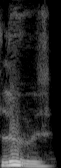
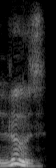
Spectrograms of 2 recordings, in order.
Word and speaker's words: loose: Este lose y este lose. La diferencia radica en la pronunciación, esta es más larga.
